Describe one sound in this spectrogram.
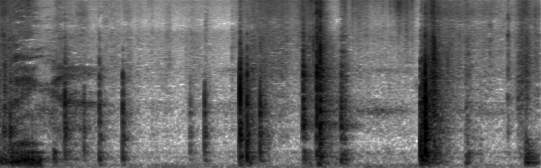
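A cable rattles and taps against cardboard.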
